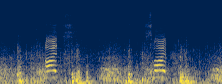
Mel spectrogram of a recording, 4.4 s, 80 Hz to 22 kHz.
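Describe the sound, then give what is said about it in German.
Rowing strokes through water during a 20-stroke start repeat in a steady rhythm, about two seconds apart, each a rushing splash over a constant watery wash, with a short tonal squeak or call at each stroke. “Start, 20 Schläge.”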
